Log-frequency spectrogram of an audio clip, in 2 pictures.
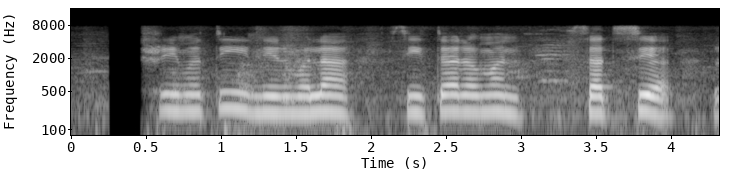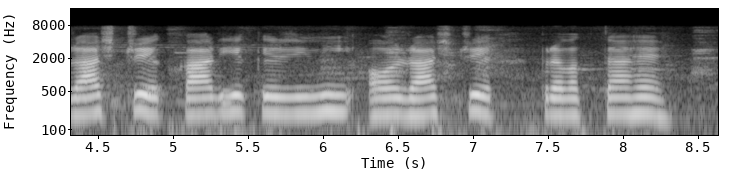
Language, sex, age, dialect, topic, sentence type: Hindi, female, 60-100, Marwari Dhudhari, banking, statement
